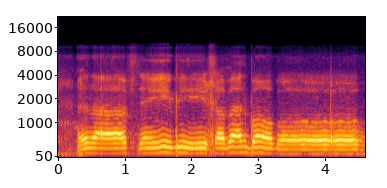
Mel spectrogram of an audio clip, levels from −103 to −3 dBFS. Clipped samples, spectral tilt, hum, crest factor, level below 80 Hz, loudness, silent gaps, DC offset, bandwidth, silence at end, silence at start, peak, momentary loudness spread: under 0.1%; -7 dB/octave; none; 12 dB; -58 dBFS; -12 LUFS; none; under 0.1%; 7.6 kHz; 0 s; 0.05 s; 0 dBFS; 4 LU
